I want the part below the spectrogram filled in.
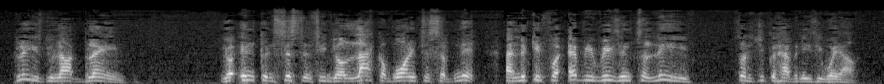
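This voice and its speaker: A high-pitched man speaks in an animated tone at a fairly quick pace. Noticeable background noise runs underneath. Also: ordinary pitch variation. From New York City, Bronx (Puerto Rican). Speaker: convert speaker. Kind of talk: testimony. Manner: emphatic, animated.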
